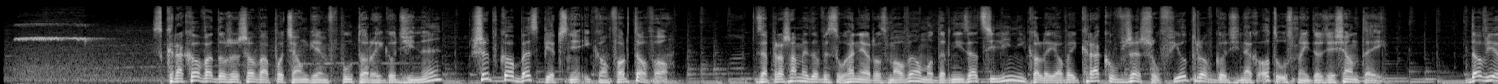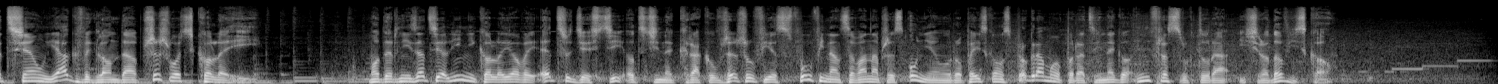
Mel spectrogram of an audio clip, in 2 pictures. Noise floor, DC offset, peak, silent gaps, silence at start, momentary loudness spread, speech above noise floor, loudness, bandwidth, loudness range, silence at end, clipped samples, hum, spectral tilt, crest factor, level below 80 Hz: -37 dBFS; under 0.1%; 0 dBFS; none; 0.05 s; 14 LU; 23 dB; -15 LUFS; 16.5 kHz; 2 LU; 0.15 s; under 0.1%; none; -5 dB/octave; 14 dB; -38 dBFS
